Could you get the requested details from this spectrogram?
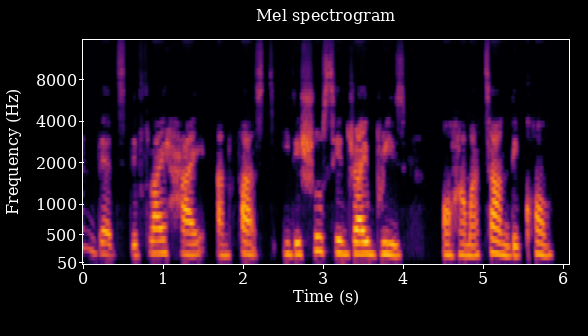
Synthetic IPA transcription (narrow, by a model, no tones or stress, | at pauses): ɛ̃nbɛdzd̥eflaɪhaɪãnfast | ideʃosedɹaɪbɹiz | ɔ̃hamatʰãndekʰɔ̃m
